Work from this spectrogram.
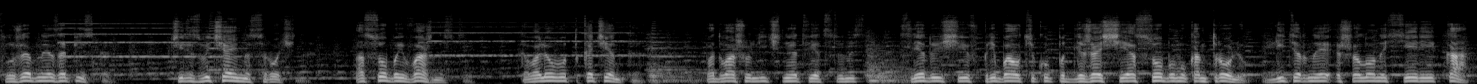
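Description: An actor playing an official who reads out urgent military dispatches in a formal, clipped and emphatic way for an audio drama. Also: male voice, a little high, normal speed, music in the background, close to an everyday voice. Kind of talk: formal document reading in a Russian audio play.

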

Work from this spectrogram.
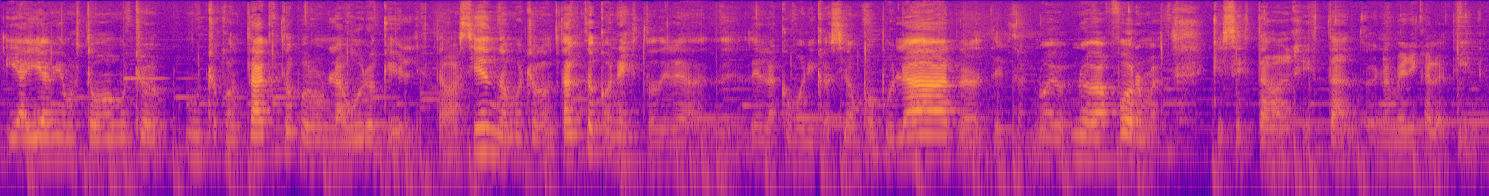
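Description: An older Argentine woman recalls her past in an interview. Her voice sits low, and she pauses to search for words while guitar music plays clearly behind her. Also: steady tone. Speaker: interviewee, popular radio producer. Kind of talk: reminiscing interview talk.

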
